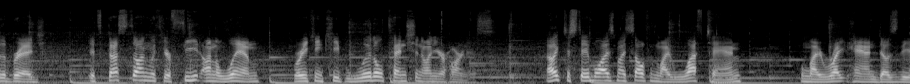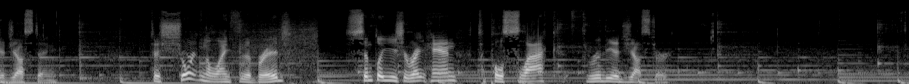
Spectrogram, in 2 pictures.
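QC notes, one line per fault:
Nothing to flag here; I listened the whole way and didn't hear a single problem worth noting.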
